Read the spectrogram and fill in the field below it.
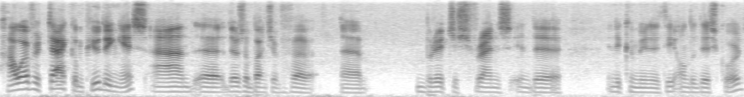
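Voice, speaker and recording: At a moderate pace, a man talks in a fairly low pitch with lively intonation. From Netherlands. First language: Dutch. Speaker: gaming streamer. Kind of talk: casual live-stream chat. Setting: home room with windows open, hot.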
